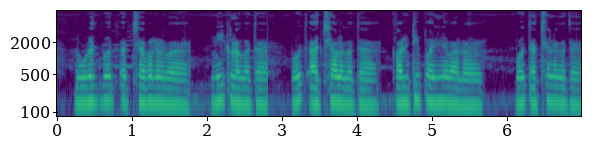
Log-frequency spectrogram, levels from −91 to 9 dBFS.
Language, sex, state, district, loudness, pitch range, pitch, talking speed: Bhojpuri, male, Uttar Pradesh, Deoria, -30 LUFS, 140-155 Hz, 150 Hz, 135 wpm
